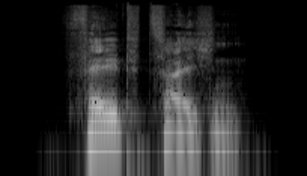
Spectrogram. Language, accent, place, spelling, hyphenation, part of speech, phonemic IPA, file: German, Germany, Berlin, Feldzeichen, Feld‧zei‧chen, noun, /ˈfɛltˌt͡saɪ̯çn̩/, De-Feldzeichen.ogg
- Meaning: standard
